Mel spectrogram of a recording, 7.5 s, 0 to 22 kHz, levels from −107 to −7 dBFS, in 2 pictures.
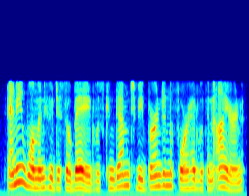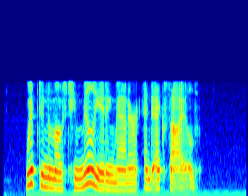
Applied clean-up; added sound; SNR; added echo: none; none; none; none.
